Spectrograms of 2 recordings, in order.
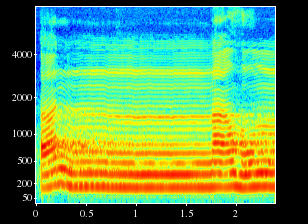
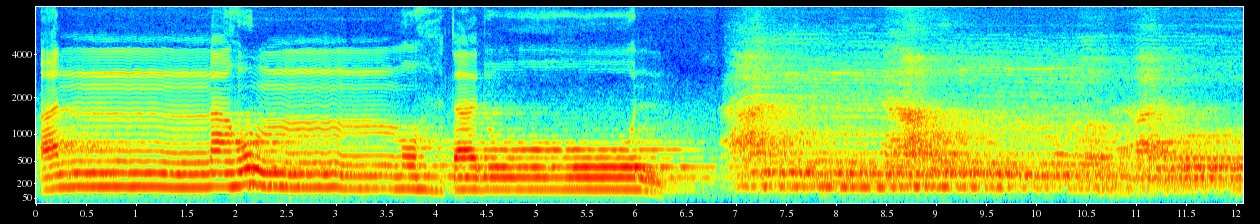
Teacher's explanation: menjadikan dua huruf menjadi satu huruf yang bertasydid disertai dengan ghunah yang dipanjangkan tiga harakat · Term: idgham mimi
